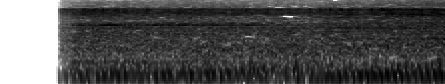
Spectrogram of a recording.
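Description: Road traffic heard from a moving vehicle: an engine running steadily under a continuous rush of traffic noise. The sound drops out completely for about a quarter second at the very start.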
